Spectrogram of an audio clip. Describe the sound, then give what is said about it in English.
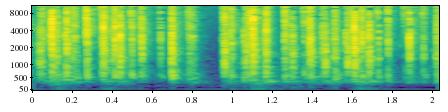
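Rapid, clacky keystrokes on a mechanical keyboard, a steady burst of typing with a brief pause partway through, fairly loud with no voices. “That's a mechanical keyboard.”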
